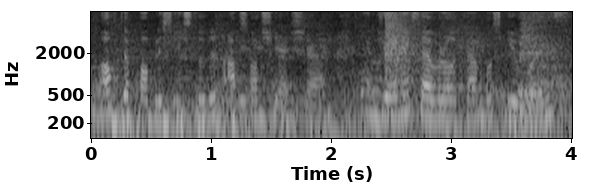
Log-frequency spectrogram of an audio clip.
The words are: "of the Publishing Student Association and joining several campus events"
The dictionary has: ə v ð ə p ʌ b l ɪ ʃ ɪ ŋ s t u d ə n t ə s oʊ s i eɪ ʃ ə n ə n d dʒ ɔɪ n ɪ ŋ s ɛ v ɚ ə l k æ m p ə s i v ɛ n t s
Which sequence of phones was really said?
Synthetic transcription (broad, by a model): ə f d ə p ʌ b l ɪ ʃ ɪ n s t u d ə n t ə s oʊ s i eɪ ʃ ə n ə n dʒ ɔɪ n ɪ ŋ s ɛ v ɚ ə l k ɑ m p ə s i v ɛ n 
